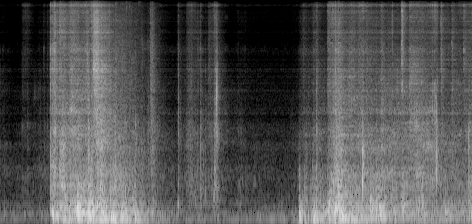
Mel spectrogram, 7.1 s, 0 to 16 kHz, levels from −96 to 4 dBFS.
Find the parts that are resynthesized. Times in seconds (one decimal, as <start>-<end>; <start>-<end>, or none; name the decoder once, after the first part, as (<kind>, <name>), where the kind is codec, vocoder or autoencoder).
0.0-1.7 (codec, SNAC); 2.4-7.1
